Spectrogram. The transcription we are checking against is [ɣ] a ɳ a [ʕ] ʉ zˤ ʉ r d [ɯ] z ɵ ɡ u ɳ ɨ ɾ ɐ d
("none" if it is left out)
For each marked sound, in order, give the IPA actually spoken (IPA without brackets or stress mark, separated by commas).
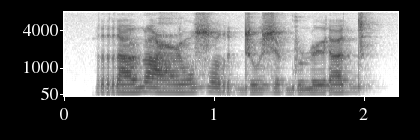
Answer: r, ʕ, u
